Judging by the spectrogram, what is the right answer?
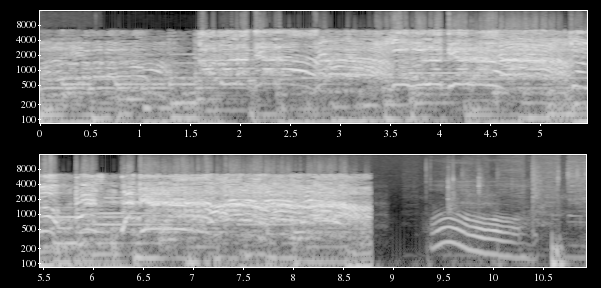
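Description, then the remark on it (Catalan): A group of voices bellows a loud, sustained shouted chant together for about nine seconds, the pre-match war cry of the Flat Earth Football Club, then breaks off into a brief pause and a few scattered whoops and yells. “I no t'ho perdis, perquè aquest era el seu crit prepartit.”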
